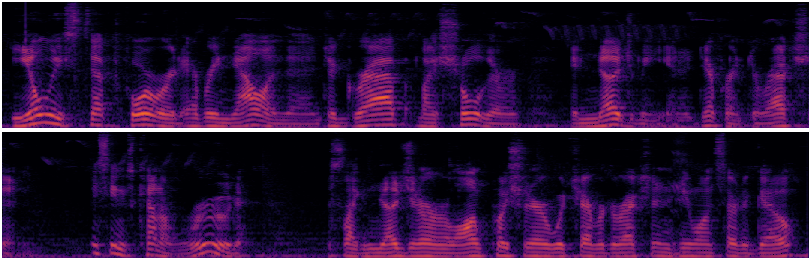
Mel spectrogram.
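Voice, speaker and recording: A man hosting a livestream, chatting informally about a game and reading its text aloud. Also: on the low side. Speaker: livestream host. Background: game music.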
